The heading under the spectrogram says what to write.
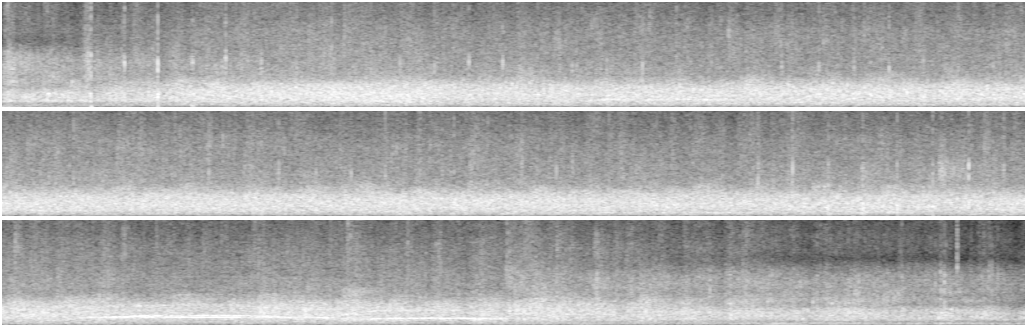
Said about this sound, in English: And if you identify as Latino or if you are Latino, please stand up. And can we give them a round of applause for them being so brilliant?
